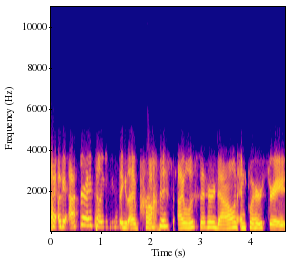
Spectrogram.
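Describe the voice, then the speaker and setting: This woman has a plain, everyday voice, fairly high in pitch, with lively intonation and a moderate pace. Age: 20s. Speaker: caller. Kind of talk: advice call on podcast.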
